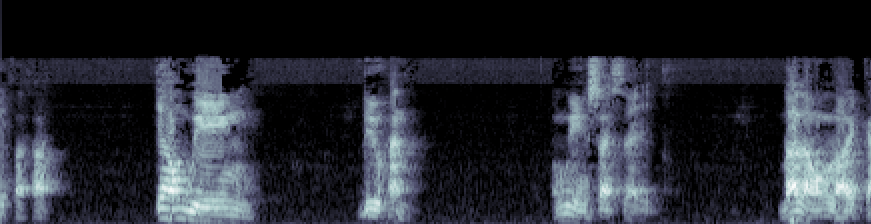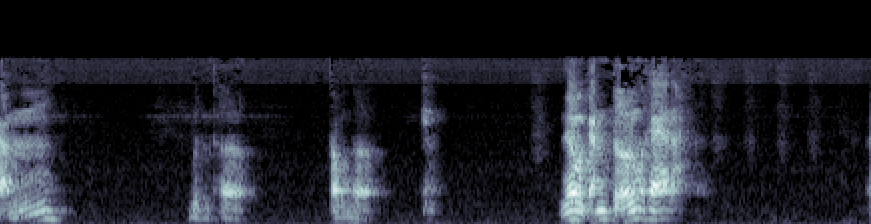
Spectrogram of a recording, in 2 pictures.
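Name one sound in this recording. An elderly man speaks calmly in short phrases into a microphone.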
